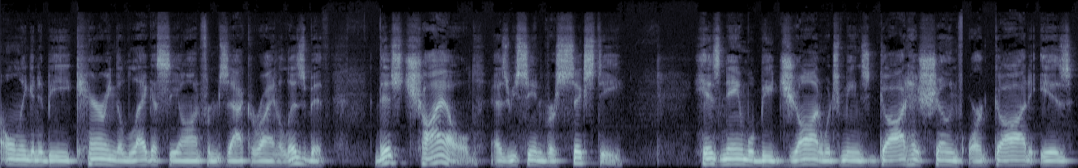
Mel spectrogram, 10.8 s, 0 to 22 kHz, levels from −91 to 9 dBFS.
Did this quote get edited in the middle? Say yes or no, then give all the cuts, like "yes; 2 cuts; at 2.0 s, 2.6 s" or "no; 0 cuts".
yes; 1 cut; at 9.6 s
